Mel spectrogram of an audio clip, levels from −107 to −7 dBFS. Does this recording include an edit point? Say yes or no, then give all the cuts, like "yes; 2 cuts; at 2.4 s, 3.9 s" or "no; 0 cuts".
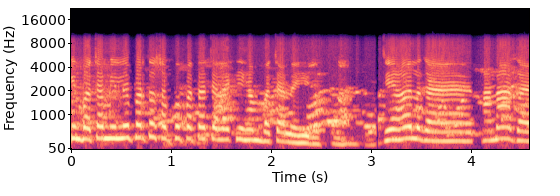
yes; 1 cut; at 3.1 s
